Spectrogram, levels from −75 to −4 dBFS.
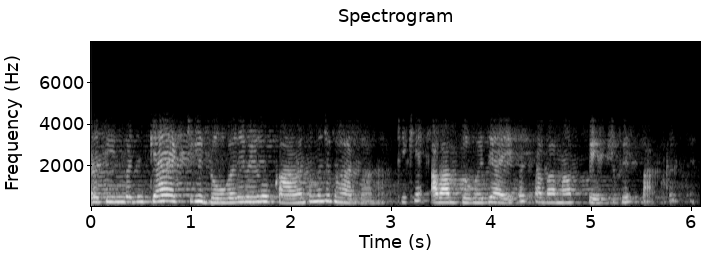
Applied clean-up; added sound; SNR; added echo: none; none; none; reverberation time 1.6 s.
